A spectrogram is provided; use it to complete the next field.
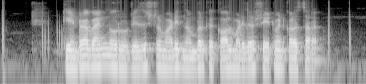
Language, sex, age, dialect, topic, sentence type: Kannada, male, 31-35, Dharwad Kannada, banking, statement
